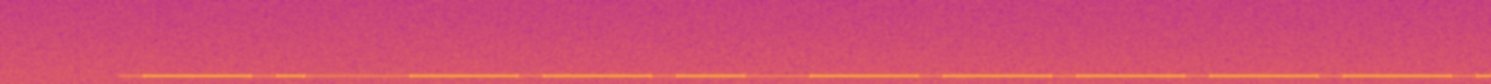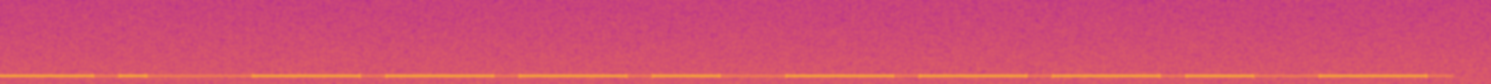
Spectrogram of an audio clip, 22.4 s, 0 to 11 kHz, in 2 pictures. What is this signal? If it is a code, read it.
Radio time signal (JJY), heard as a tone whose level steps once a second, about 1090 Hz. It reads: 0 M 0 0 1 0 0 0 0 0 0 M 0 0 0 1 0 0 0 1 0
